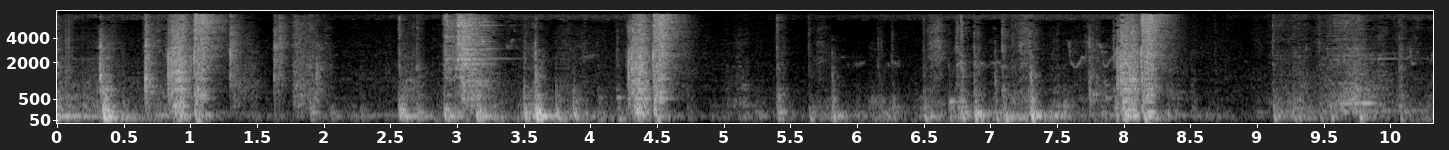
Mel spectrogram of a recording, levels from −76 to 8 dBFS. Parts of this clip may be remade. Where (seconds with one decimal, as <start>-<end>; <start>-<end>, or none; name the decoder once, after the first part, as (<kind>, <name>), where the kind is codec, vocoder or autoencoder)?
0.0-0.5 (codec, DAC)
